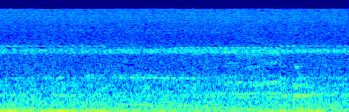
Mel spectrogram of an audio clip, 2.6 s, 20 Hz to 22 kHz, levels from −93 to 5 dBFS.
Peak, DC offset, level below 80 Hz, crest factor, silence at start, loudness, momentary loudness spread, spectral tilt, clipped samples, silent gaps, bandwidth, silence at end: -26 dBFS; 0.2%; -44 dBFS; 14 dB; 0 s; -40 LUFS; 2 LU; -4 dB/octave; under 0.1%; none; 16 kHz; 0 s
